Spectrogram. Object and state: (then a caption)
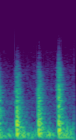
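Undamped steel van fender. Knocks on a steel van's bare front fender, which has no bitumen damping sheet. The result is a series of short, low, hollow metallic thuds. The undamped sheet sounds louder and more resonant than a bitumen-covered panel, which sounds like knocking on wood.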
